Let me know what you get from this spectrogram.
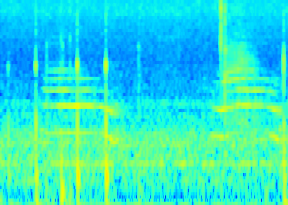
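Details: Domestic cat meowing indoors in a small room during a spoken math lesson: two drawn-out, slightly falling tonal meows, the second rising then sliding down, among soft clicks and low room hum.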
